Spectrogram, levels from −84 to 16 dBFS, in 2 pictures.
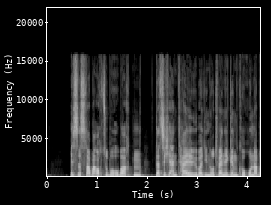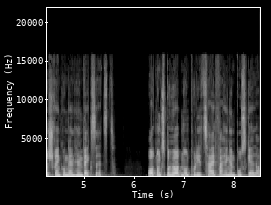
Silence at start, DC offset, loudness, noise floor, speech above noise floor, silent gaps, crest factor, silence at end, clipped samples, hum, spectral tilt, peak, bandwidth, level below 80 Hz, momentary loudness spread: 0.5 s; under 0.1%; -14 LUFS; -65 dBFS; 51 dB; none; 12 dB; 0 s; under 0.1%; none; -4.5 dB/octave; -2 dBFS; 16 kHz; -38 dBFS; 6 LU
